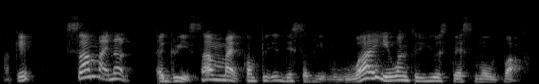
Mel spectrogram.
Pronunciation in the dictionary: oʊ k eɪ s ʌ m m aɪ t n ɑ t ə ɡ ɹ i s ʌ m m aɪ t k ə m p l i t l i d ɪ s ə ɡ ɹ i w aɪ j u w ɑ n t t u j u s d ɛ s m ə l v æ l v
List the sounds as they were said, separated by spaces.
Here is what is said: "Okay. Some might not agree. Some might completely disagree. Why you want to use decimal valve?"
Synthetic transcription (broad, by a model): oʊ k eɪ s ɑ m m aɪ t n ɑ t ə ɡ ɹ i s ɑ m m aɪ t k ə m p l i t l i d ɪ s ə ɡ ɹ i w aɪ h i w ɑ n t t u j u s d ɛ s m ə l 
